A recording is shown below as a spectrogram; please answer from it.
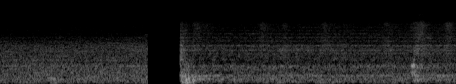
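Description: The Deccan Queen Express between Pune and Mumbai runs at speed, a steady loud rumble and roar of wheels and carriages heard from inside, briefly cut out for a moment, then continuing with a faint clatter.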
